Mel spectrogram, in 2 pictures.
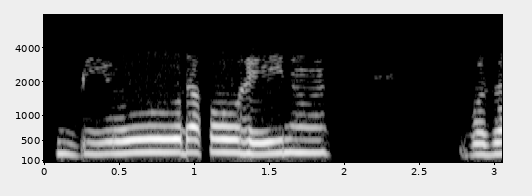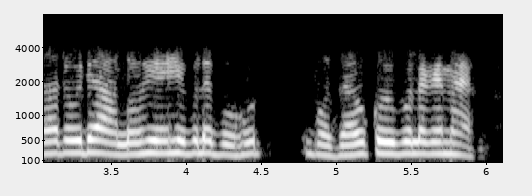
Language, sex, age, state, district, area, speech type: Assamese, female, 30-45, Assam, Sivasagar, rural, conversation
